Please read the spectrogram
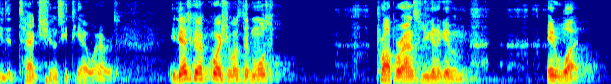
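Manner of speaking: ordinary talk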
